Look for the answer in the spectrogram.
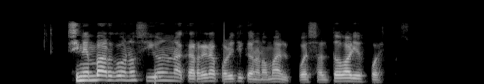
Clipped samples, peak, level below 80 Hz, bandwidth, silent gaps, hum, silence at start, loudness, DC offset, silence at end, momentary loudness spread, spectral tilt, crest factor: under 0.1%; -2 dBFS; -62 dBFS; 7.8 kHz; 2.93-2.99 s; none; 0.7 s; -21 LUFS; under 0.1%; 1.05 s; 9 LU; -5 dB/octave; 20 dB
